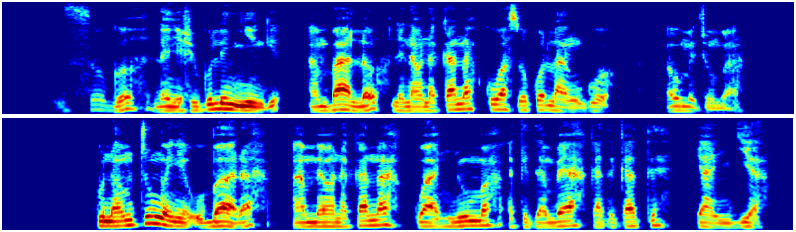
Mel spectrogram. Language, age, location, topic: Swahili, 25-35, Nakuru, finance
